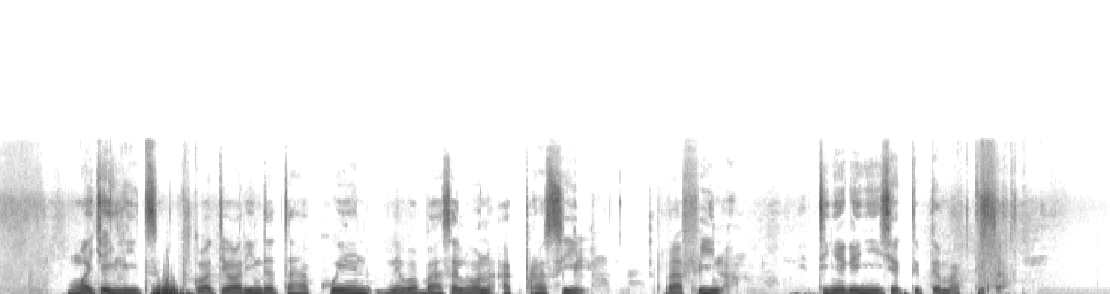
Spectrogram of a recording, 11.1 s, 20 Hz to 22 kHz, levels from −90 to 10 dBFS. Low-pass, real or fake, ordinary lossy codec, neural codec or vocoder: none; real; none; none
